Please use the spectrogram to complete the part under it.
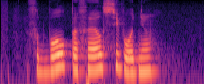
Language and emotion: Russian, neutral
